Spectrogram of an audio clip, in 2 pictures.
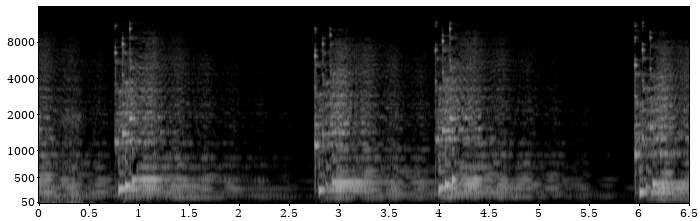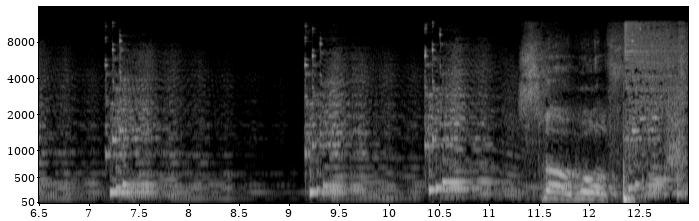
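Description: A song's instrumental intro: bright, bell-like chords struck one after another, each ringing out and fading, before the arrangement swells into a fuller, busier sound at the end.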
